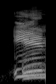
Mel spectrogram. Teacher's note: ہے، یاد رکھنا ہے، میم مشدد ہو یا نون مشدد ہو، تو یہاں پر نون کی زبر کو کھینچنا نہیں، مگر غنہ کریں گے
